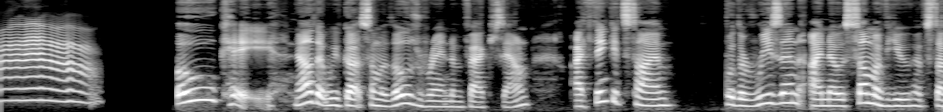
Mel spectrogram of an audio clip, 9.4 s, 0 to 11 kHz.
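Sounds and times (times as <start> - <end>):
cat meowing: 0.0 - 1.0
speech: 1.8 - 9.4.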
